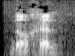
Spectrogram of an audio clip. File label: "inside", dari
